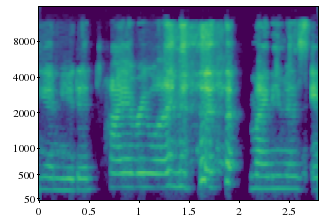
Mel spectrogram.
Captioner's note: chuckles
